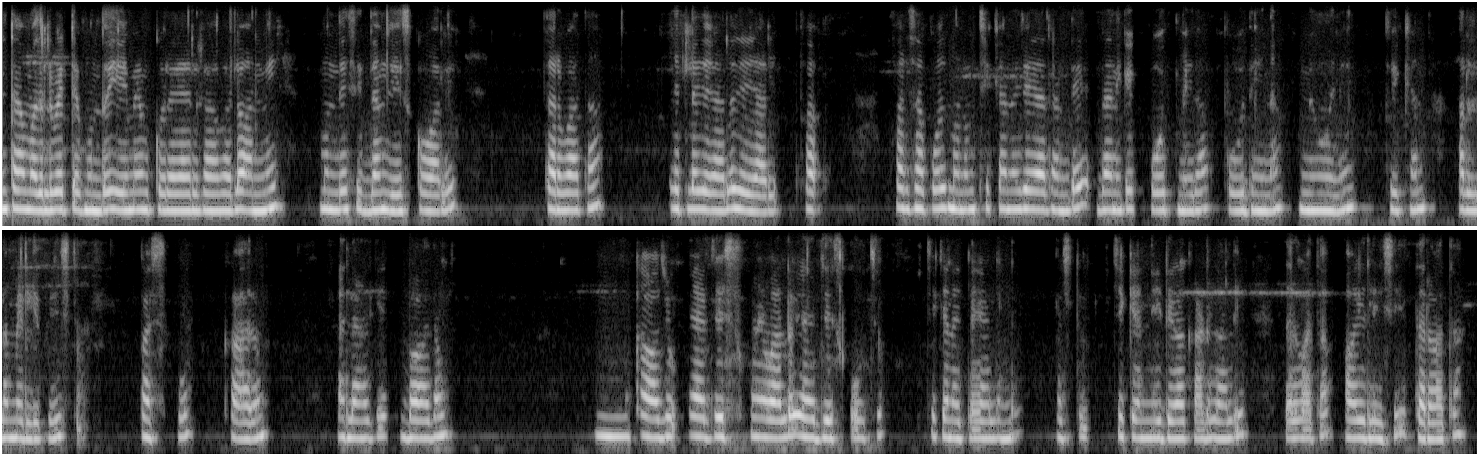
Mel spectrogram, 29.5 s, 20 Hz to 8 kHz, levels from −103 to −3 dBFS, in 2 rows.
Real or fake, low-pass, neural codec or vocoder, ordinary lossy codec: real; 7.2 kHz; none; Opus, 24 kbps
